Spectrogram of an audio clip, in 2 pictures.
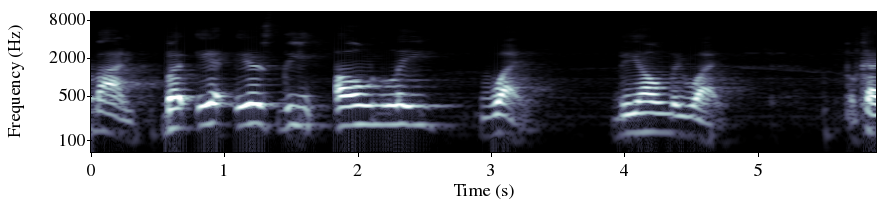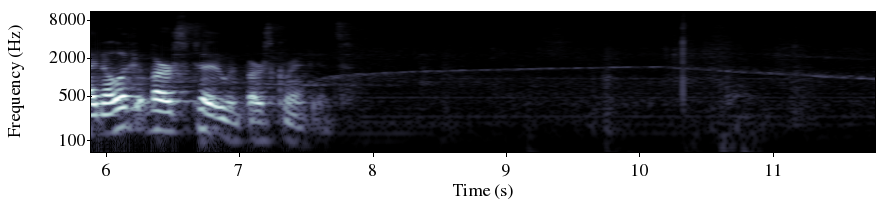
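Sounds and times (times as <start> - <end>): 
person preaching a sermon: 0.0 - 3.4, 5.7 - 7.9
speech: 0.0 - 4.8, 5.7 - 7.9
emergency vehicle siren wailing outside: 5.4 - 11.7.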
